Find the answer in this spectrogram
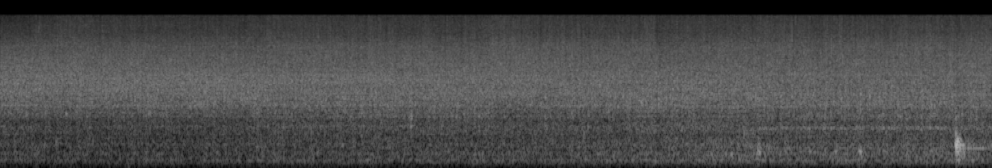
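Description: Marinated chicken tikka pieces sizzling steadily in hot oil in a pan, with a single sharp knock near the end.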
